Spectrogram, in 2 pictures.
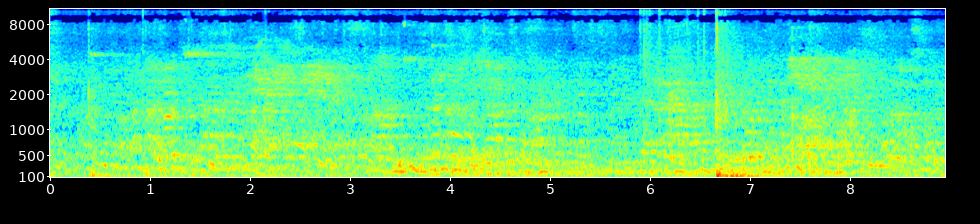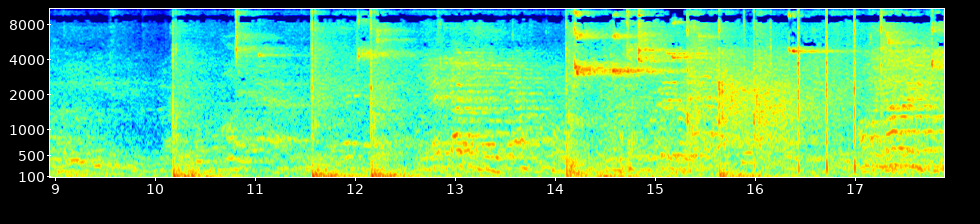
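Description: A basketball bounces on a wooden court in a large echoing gym hall.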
